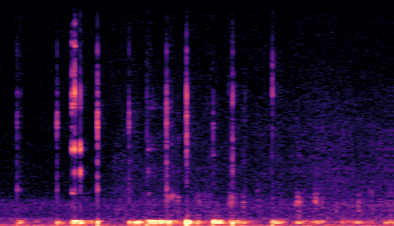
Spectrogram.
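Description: Long nails scratch and tap the lower foam sides of a black foam windscreen on a microphone. The result is a quiet, irregular run of muffled, low, rustling scrapes dotted with brief, bright clicks that die away almost instantly.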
